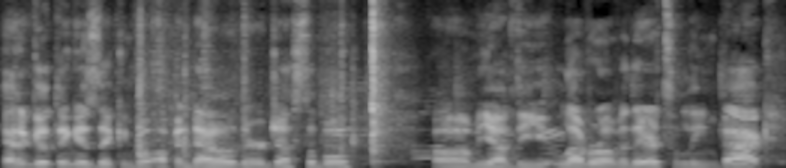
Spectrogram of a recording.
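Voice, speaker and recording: A man with a fairly high, slightly mellow voice speaks fairly quickly and with little pitch movement as he gives a casual tour of his gaming room. An adult with a son and a gaming channel creator, he rambles, corrects himself, apologizes, coughs now and then and is short of breath.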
